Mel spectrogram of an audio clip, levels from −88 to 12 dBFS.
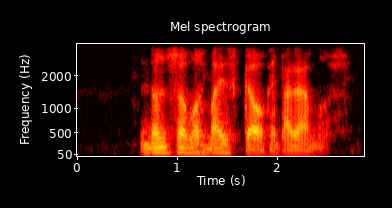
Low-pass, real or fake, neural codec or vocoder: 3.6 kHz; fake; codec, 16 kHz, 16 kbps, FunCodec, trained on LibriTTS, 50 frames a second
